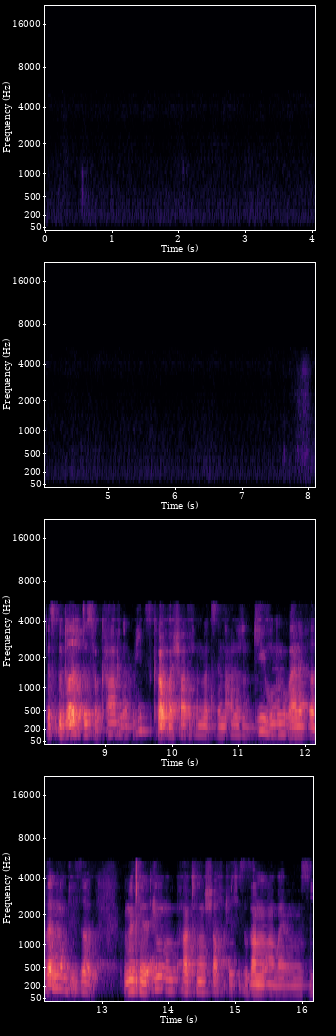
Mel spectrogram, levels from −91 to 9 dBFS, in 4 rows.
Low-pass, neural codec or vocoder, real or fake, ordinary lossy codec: 5.4 kHz; codec, 24 kHz, 0.9 kbps, WavTokenizer, medium music audio release; fake; none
